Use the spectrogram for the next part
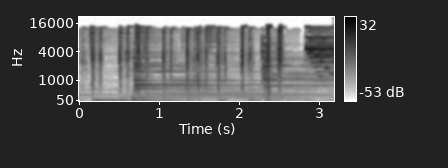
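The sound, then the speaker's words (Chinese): Quick, uneven bursts of typing on a computer keyboard, on a computer holding notes for an article, the keys clacking distinct over a low steady hum, with no one speaking. “哎，等等，我的电脑里面有我文章做的全部笔记。”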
